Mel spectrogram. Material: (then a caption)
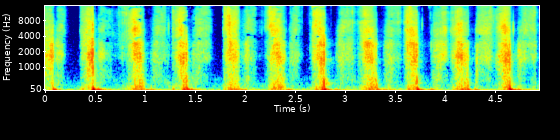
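Ice. A wooden stick scrapes and scoops icy frozen lemon sherbet in a white paper cup, making about ten crunchy, gritty strokes in a loose rhythm. Each stroke is a short broadband rasp with a bright icy crackle over a soft low thump.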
